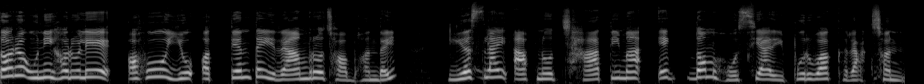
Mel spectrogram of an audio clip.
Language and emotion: Nepali, neutral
